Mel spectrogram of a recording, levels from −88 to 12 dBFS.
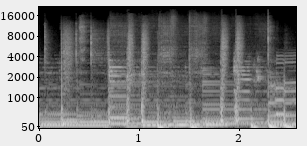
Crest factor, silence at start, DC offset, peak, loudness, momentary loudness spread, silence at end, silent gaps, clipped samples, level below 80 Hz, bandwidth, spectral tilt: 12 dB; 0 s; under 0.1%; 0 dBFS; -14 LUFS; 2 LU; 0 s; none; under 0.1%; -20 dBFS; 16.5 kHz; -5.5 dB/octave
